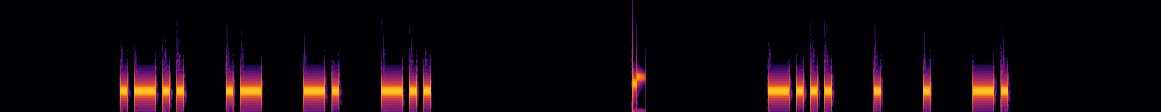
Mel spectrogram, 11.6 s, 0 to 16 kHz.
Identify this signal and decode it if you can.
Morse code, heard as a keyed tone, about 17 wpm, spaced as for 12 wpm, 700 Hz. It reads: LAND BEEN
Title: 2x Character Spacing - Top 200 Words - 17wpm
